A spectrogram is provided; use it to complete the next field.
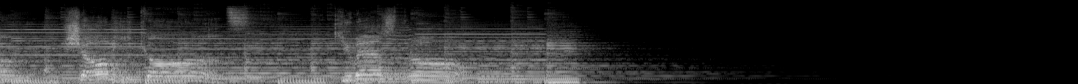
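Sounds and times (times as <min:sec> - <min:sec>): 
country chords: 0:00.0 - 0:07.2.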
